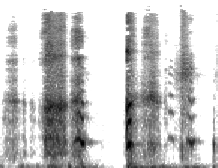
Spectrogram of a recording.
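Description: A woman wails and sobs while begging for mercy as she is whipped, in broken, uneven bursts, her high-pitched moaning cries interrupted by sharp gasping breaths and a few fainter whimpers toward the end.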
